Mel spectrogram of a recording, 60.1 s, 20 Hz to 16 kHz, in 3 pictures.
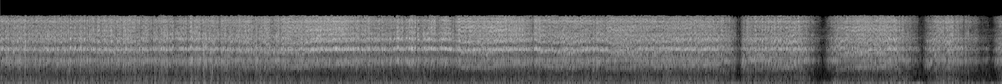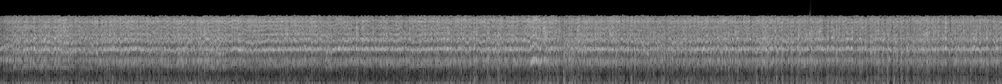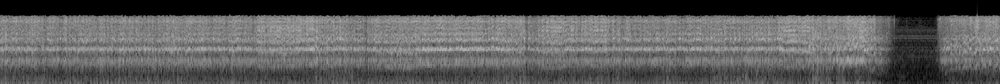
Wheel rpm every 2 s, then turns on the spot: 230, 220, 220, 230, 230, 220, 200, 140, 130, 90, 150, 220, 210, 230, 230, 240, 230, 230, 230, 230, 230, 230, 230, 220, 220, 230, 230, 230, 180, 60.
none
